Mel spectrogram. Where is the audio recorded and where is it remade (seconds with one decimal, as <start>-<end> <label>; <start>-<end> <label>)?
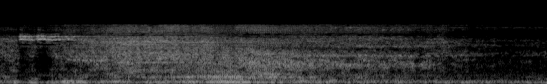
0.0-2.0 remade; 2.0-3.0 recorded; 3.0-5.5 remade

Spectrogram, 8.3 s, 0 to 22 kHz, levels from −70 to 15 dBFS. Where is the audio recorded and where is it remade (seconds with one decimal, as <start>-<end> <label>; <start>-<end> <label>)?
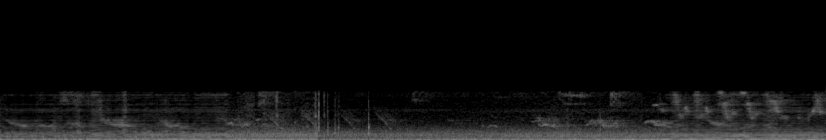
0.0-2.3 remade; 2.3-6.6 recorded; 6.6-8.3 remade

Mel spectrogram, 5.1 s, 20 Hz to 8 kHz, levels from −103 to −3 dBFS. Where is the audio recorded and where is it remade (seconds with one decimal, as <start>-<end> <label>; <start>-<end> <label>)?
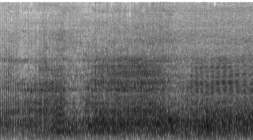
0.0-0.4 recorded; 0.4-3.5 remade; 3.5-5.1 recorded

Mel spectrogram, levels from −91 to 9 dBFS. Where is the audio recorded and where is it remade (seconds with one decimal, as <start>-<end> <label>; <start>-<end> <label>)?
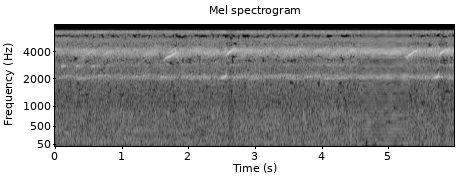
0.0-4.6 recorded; 4.6-5.3 remade; 5.3-6.0 recorded

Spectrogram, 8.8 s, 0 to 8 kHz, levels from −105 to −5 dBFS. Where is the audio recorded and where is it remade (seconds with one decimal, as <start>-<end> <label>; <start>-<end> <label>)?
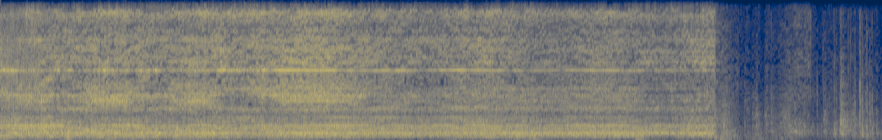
0.0-2.7 remade; 2.7-6.4 recorded; 6.4-7.2 remade; 7.2-8.8 recorded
